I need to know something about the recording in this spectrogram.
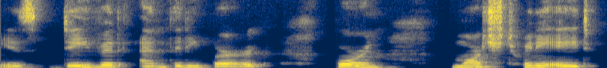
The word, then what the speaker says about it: d4vd: He is professionally known as D4 VD, pronounced David, which looks simple until you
